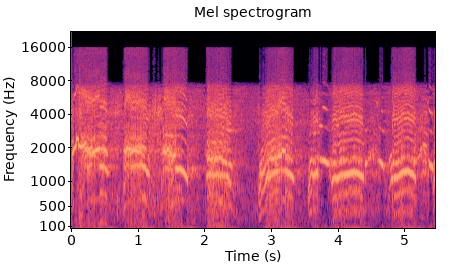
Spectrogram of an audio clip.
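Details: White-tailed eagle chick in a nest 20 m up a pine in southeastern Tatarstan, crying after being woken by a sibling, 23 July 2024; repeated harsh, downslurred squealing cries in bursts about every half second to second.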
